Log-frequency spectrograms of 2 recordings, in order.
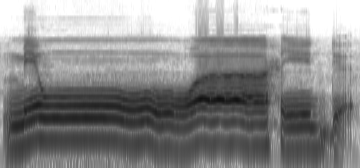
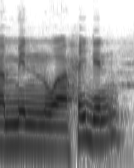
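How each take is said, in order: First: The n merges into a held, nasal w. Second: The n is pronounced clearly before the w. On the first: The speaker calls it right. "dibaca min wahid" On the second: The speaker calls it wrong. "tapi tidak dibaca min wahidin"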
